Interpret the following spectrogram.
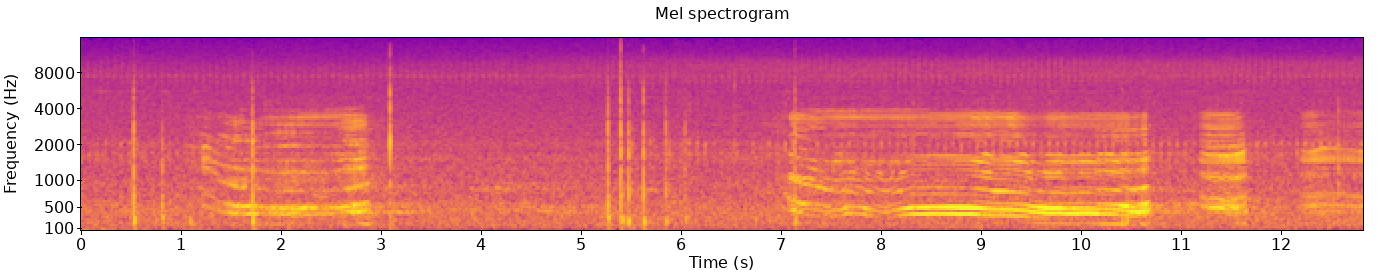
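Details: Young red deer stag, described as flirtatious, roaring in the 2019 rut: drawn-out harmonic bellows with wavering pitch, a short one then a longer one lasting about three seconds, followed by brief bursts, against a quiet background with scattered clicks.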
